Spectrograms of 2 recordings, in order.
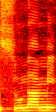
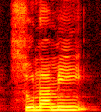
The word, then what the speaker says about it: tsunami: का प्रयास करते हैं सुनामी एक जापानी शब्द है जिसमें दो अगर इसका विभाजन करें तो टीएसयू थी साइलेंट है सू सू का मतलब होता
